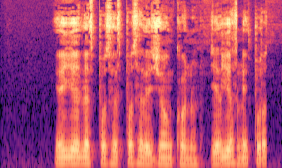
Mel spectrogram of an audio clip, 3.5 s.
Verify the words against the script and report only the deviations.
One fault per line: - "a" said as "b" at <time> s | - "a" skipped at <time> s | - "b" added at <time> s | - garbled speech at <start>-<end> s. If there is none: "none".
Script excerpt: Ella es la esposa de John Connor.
- "esposa" added at 1.4 s
- garbled speech at 2.6-3.3 s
